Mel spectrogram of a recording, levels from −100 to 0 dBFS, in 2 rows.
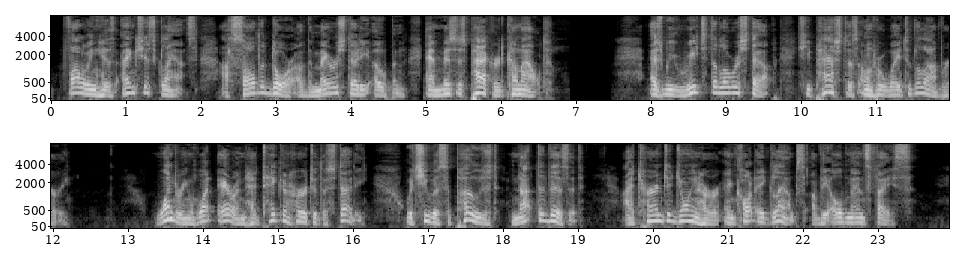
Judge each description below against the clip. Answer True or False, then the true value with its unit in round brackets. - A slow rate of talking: False (160 wpm)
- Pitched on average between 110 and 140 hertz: True (135 Hz)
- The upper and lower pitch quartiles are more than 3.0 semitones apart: True (5.2 semitones)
